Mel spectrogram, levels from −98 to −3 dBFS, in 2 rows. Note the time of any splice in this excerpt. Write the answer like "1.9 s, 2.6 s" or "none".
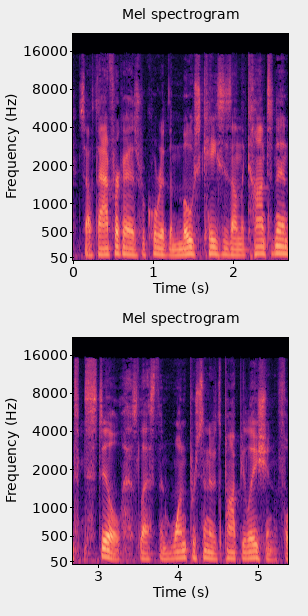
2.8 s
